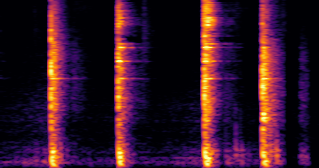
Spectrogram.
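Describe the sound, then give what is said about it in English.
A hammer repeatedly strikes a thick glass Crown Royal Peach whisky bottle that does not shatter, four sharp ringing impacts at uneven intervals and a fainter fifth tap, loud with no voices. “I want to know how the fuck this thing is not shattering. That's Crown Royal, isn't it?”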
